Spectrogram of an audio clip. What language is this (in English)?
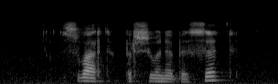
Afrikaans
